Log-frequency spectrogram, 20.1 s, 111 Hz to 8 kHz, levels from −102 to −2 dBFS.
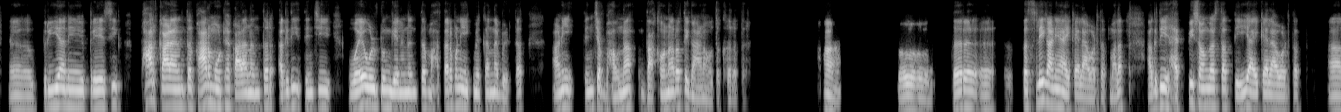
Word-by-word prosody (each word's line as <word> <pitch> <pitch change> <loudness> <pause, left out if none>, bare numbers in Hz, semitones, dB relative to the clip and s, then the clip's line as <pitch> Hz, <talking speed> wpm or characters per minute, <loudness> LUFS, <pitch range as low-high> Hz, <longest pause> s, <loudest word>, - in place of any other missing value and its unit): अ, 105 0 -6 0.2
प्रिय 135 +2 +3
आणि 130 -2 +2
प्रेयसी 130 - +1 0.4
फार - - +5
काळानंतर, 140 0 +5
फार 155 - +6
मोठ्या 140 -1 -1
काळानंतर 115 +2 +2
अगदी 285 0 -2
त्यांची 255 +2 -2 0.4
वयं 125 +4 +7
उलटून 135 -2 +4
गेल्यानंतर 235 - +1
म्हातारपणी 140 - -1
एकमेकांना 120 - -2
भेटतात 100 -4 -8 0.5
आणि 130 +3 0 0.2
त्यांच्या 125 +1 -1
भावना 110 +5 0 0.3
दाखवणारं 120 +4 0
ते 130 - 0
गाणं 95 -3 -5
होतं 85 -1 -12
खरं - - -10
तर. - - -23 1.2
हां. - - +2 1.0
हो, 100 - -3 0.2
हो 100 -3 -5 0.4
तर 125 +3 +3
अ, 110 -4 -1 0.5
तसली 165 +7 +2
गाणी 140 -4 +4
ऐकायला 110 -3 0
आवडतात 95 -1 -5
मला. - - -3 0.4
अगदी 145 -1 +2
हॅप्पी 105 +10 -1
सॉन्ग 140 -1 +2
असतात 135 0 -1
तेही 110 +5 0
ऐकायला 115 -1 +2
आवडतात. 105 -1 -2 0.5
अ, 105 - -7
130 Hz, 130 wpm, -26 LUFS, 110-140 Hz, 1.2 s, वयं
